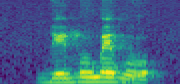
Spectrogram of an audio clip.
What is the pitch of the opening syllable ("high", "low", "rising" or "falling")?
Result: low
